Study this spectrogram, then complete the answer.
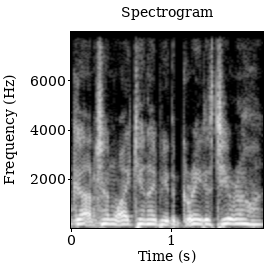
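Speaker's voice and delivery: high-pitched anime hero voice. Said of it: "You sound like Deku".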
